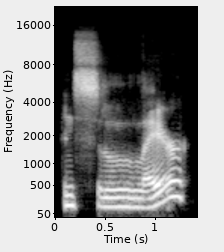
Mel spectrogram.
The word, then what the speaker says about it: insular: It was also why Luminous preferred a policy of insular government, locking herself inside the inner cloister.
